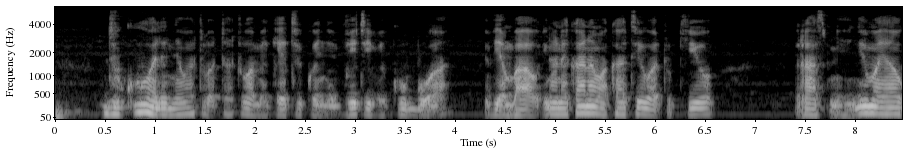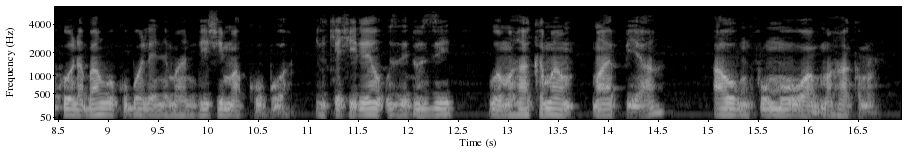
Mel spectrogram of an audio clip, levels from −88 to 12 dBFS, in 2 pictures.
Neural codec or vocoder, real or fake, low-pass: codec, 16 kHz, 16 kbps, FreqCodec, larger model; fake; 5.4 kHz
